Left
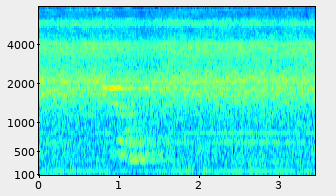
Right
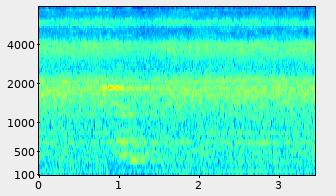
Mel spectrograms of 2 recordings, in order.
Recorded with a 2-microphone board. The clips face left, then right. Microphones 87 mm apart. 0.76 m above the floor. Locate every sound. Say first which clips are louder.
0.8 s a squeak: right 2 dB; 50° right (ahead or behind), 2.5 m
